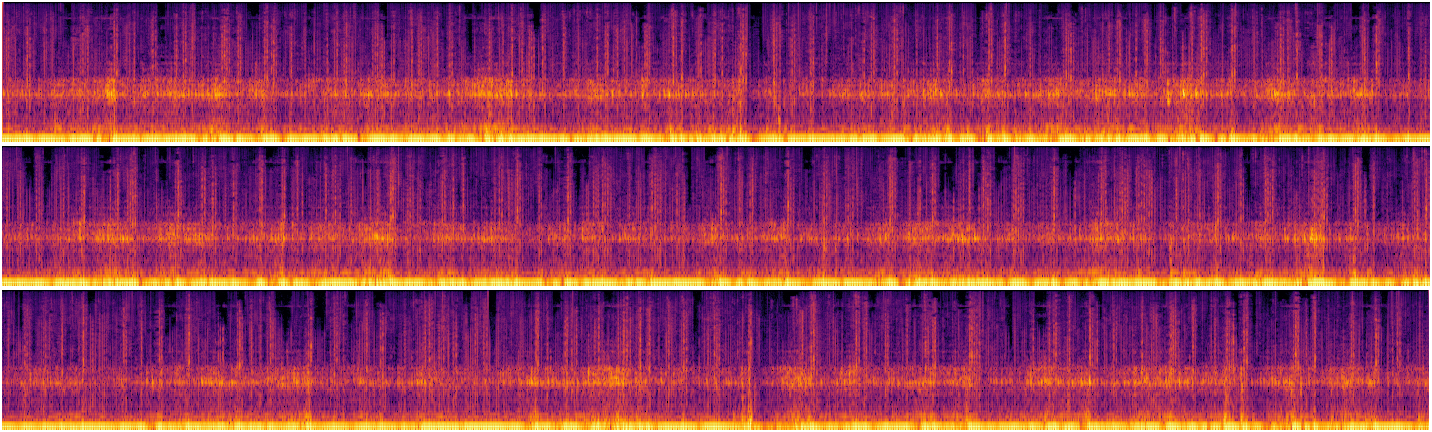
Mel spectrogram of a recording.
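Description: A motorbike engine runs loudly at a steady pace.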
